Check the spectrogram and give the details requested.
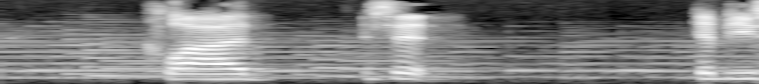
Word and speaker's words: Claude: him claude claude's music and it's actually cloud is it actually i'm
